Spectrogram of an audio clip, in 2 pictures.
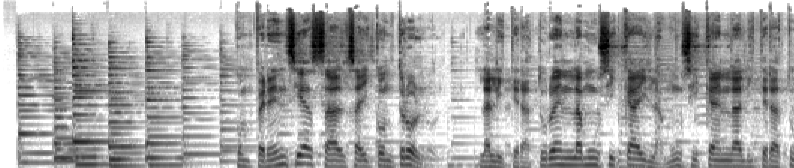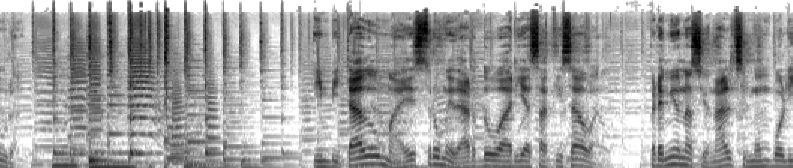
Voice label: promo; Conferencia Salsa y control; La literatura en la músicay la música en la literatura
